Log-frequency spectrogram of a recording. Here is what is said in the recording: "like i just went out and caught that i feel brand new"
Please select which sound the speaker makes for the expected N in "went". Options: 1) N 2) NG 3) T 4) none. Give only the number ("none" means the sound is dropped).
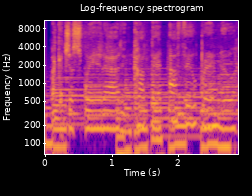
4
